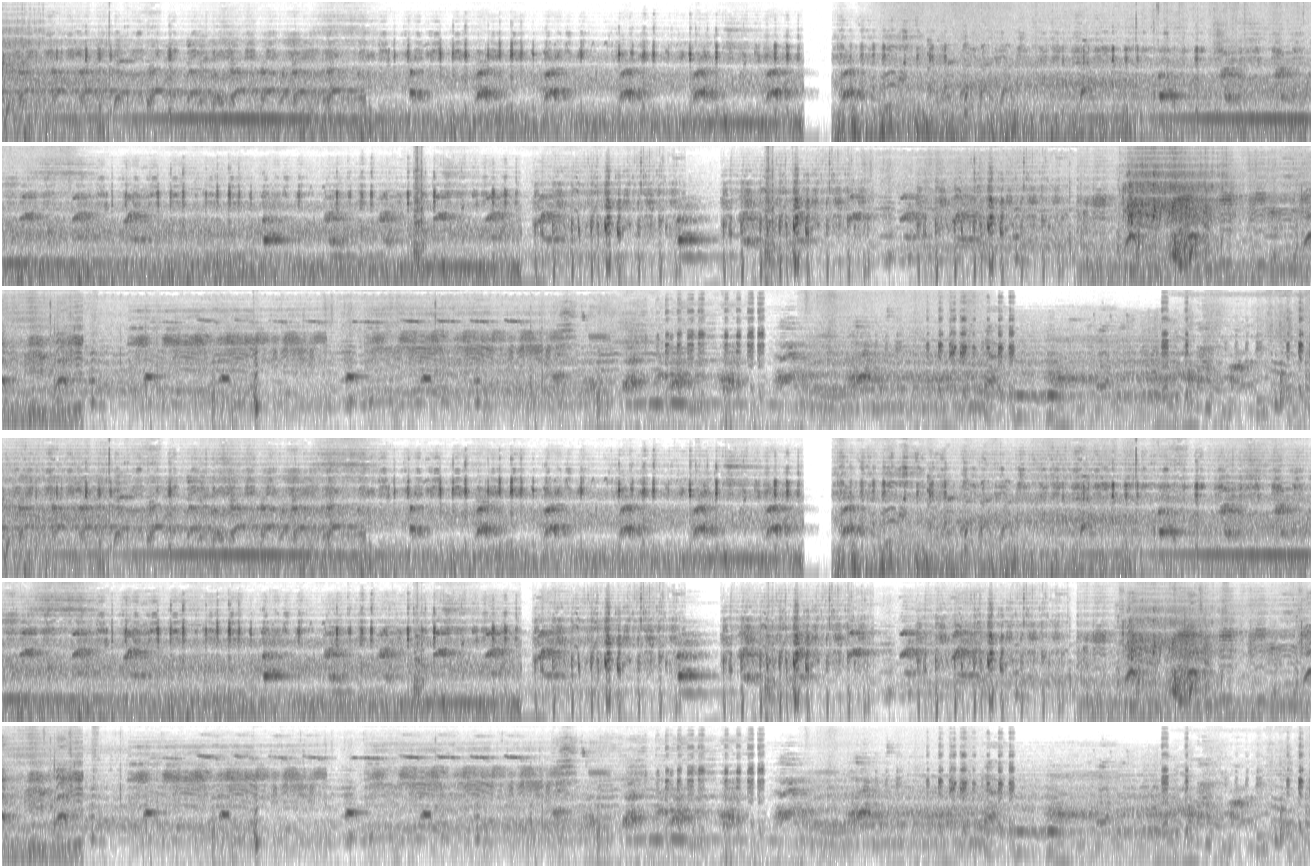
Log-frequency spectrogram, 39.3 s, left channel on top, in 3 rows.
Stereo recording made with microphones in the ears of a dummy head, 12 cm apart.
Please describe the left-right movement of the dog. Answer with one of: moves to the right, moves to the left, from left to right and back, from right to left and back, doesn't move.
moves to the left.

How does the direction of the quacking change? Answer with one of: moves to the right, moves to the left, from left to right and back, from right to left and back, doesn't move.
moves to the left.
